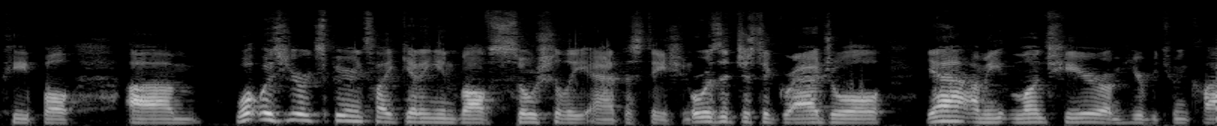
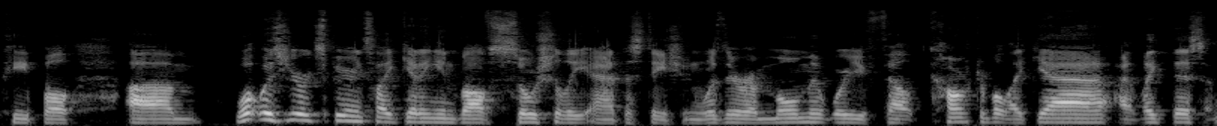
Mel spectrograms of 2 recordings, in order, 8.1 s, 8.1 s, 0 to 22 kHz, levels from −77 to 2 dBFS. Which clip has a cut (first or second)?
first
